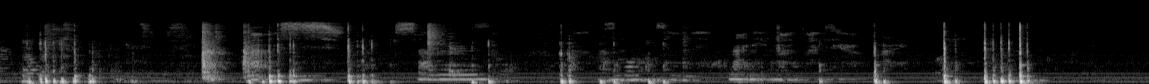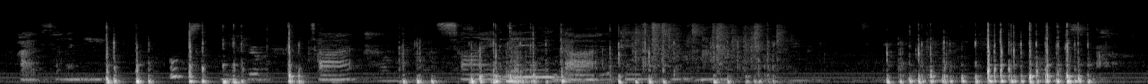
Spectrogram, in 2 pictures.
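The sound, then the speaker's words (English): Fingers type on a computer keyboard while a class is being set up, with bursts of rapid plastic key clicks separated by short pauses and a faint low hum underneath. “All right, here. I'll just be able to type it from here.”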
